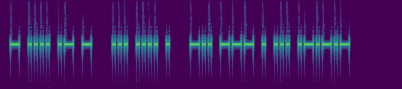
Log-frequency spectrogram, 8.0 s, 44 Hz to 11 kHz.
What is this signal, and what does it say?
Morse code, heard as a keyed tone, about 19 wpm, 700 Hz. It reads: THAT SHE DOES.
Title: Sentences with 5-Word Phrases - 20wpm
